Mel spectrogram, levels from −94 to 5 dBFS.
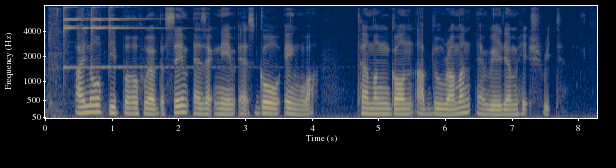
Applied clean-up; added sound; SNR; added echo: none; Doorbell; 11 dB; none.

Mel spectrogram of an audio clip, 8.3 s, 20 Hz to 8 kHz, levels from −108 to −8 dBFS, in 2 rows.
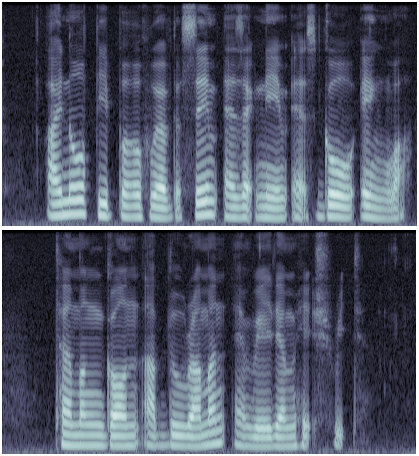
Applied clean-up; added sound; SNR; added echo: none; none; none; none.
